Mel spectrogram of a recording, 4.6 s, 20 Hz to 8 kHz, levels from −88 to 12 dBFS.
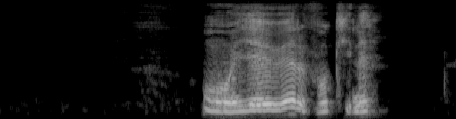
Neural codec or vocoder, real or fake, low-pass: vocoder, 22.05 kHz, 80 mel bands, Vocos; fake; 7.2 kHz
